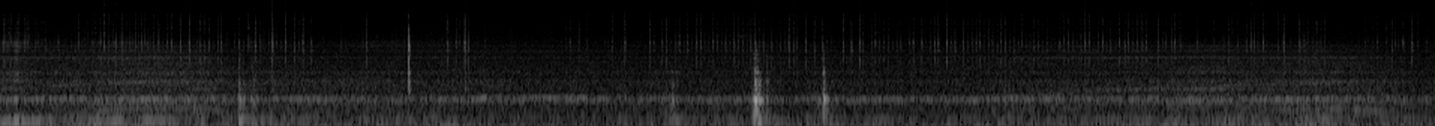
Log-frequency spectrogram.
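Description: A car engine hums steadily as the car drives slowly along.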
